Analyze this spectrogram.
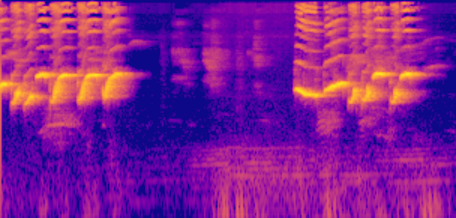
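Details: Orange-headed thrush delivering gacor teler song, played to provoke quiet thrushes into singing: two rich phrases of quick rising whistled notes, each about two seconds long, separated by a short gap with faint low thumps.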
